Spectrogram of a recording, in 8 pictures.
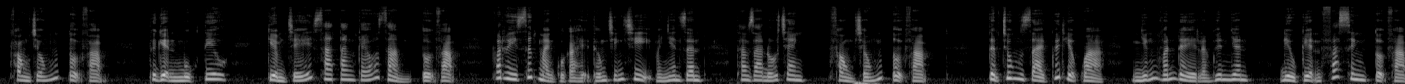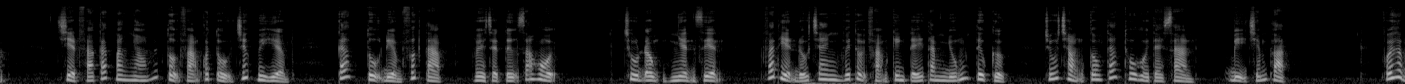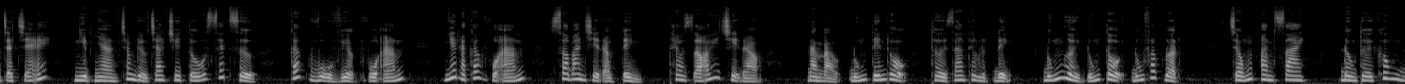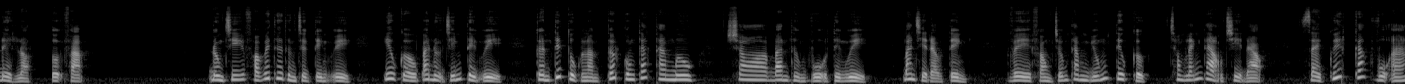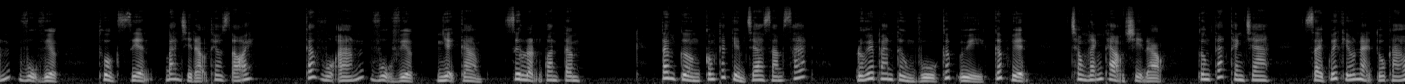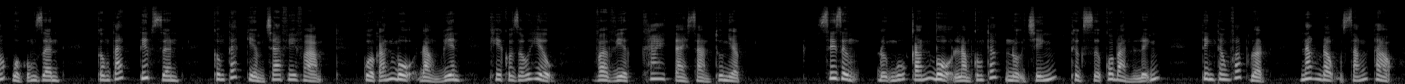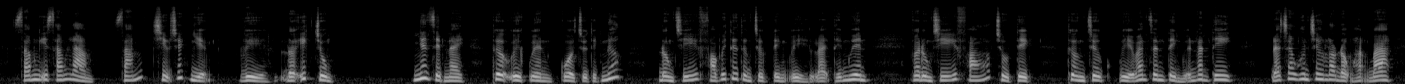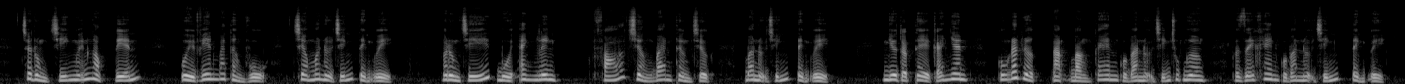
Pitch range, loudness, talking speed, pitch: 175-230 Hz, -28 LUFS, 235 wpm, 205 Hz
